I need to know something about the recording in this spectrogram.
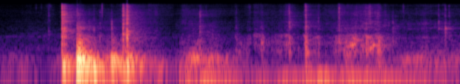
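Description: Tin Funko Soda cans being handled and set down on a table: a loud thunk about a third of a second in, a second knock just after, then quieter handling noises.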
